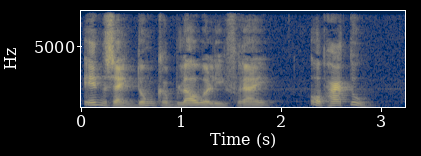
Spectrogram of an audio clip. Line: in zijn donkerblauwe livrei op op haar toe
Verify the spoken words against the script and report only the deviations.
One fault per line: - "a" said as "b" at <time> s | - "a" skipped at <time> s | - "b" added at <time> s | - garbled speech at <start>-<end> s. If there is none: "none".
- "op" skipped at 2.4 s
